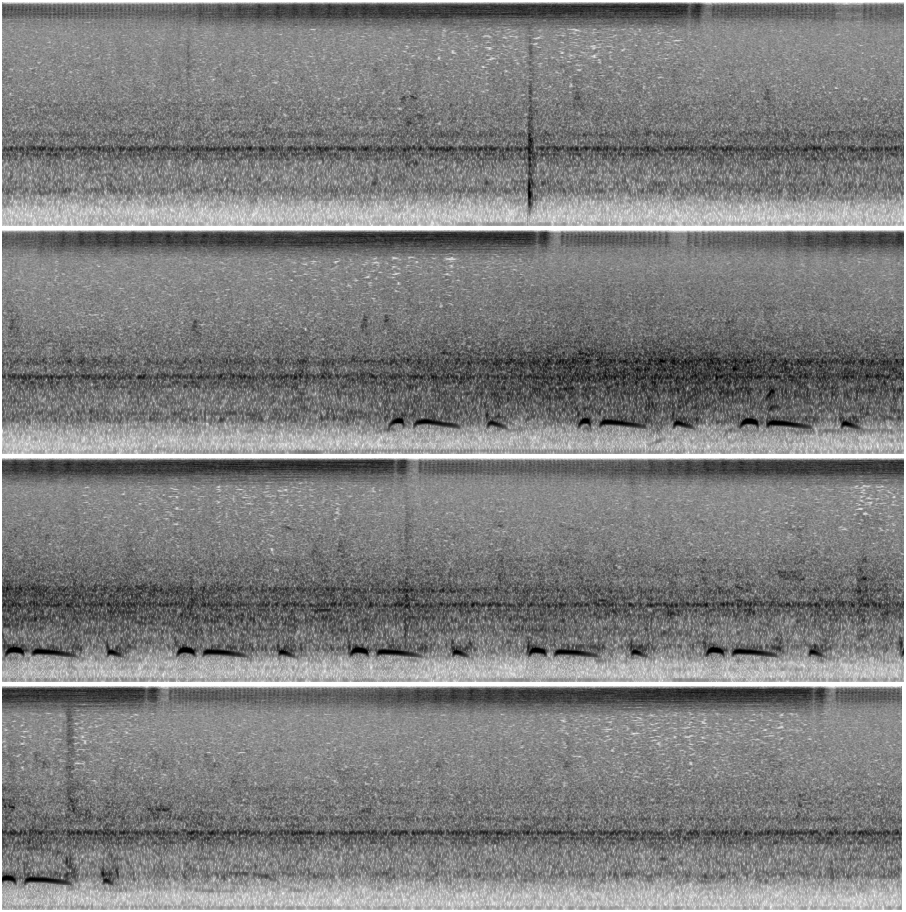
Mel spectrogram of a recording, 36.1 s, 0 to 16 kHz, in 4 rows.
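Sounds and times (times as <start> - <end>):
dove cooing: 12.6 - 28.4.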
